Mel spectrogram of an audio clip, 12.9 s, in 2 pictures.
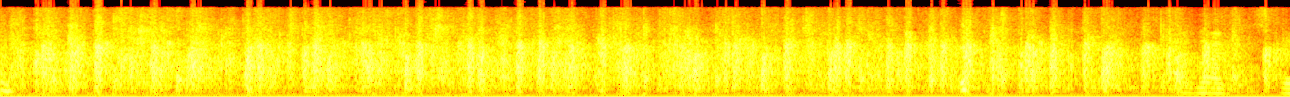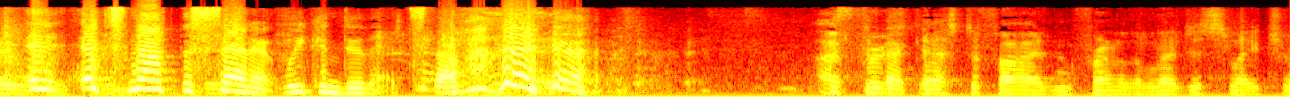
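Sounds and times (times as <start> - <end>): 
crowd applauding: 0.0 - 7.3
speech: 6.4 - 9.6, 10.6 - 12.8
laughter: 8.2 - 10.0.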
